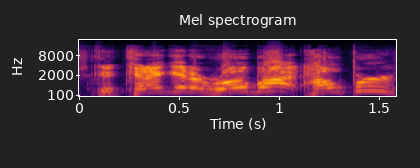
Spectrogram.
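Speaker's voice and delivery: high pleading cartoon alien; pleading villain. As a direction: beg for a helper in a high squeaky voice. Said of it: "And they're like".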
